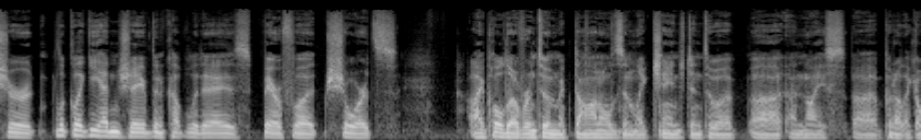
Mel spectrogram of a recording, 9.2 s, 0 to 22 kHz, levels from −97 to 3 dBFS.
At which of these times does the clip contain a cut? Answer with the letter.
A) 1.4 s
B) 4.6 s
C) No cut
B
